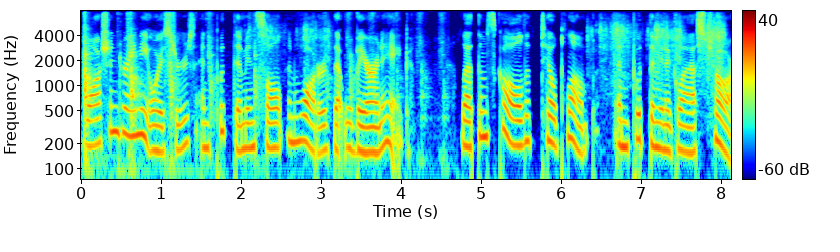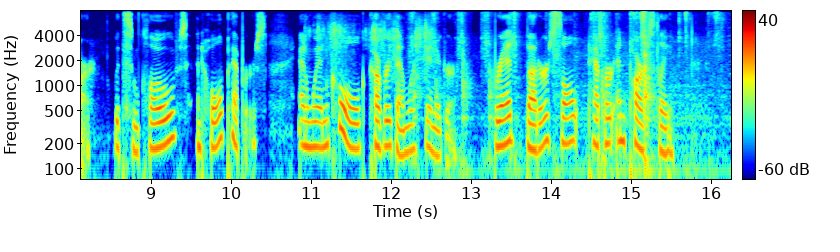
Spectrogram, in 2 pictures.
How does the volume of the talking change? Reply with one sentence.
The loudness of the talking stays about the same.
